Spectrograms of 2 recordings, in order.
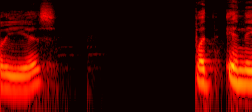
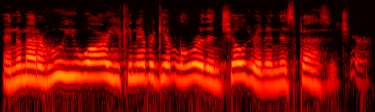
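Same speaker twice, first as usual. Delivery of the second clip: usual speaking voice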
